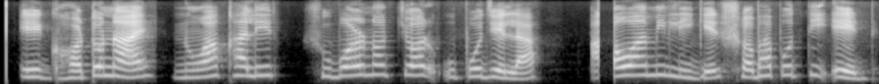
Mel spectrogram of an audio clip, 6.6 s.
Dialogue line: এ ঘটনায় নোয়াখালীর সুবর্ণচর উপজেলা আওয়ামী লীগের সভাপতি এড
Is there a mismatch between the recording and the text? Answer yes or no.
no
